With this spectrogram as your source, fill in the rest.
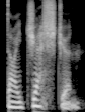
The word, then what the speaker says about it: digestion: can see here that the word is divided into 3 syllables and that we stress syllable 2. Digestion. Now let's break it down into parts. The first syllable starts with the voiced D sound, so you need to remember to vibrate your throat for that. And then we've got the double vowel I. So together that's die.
